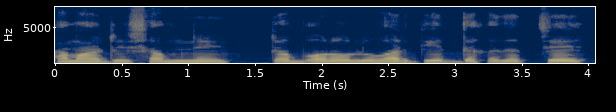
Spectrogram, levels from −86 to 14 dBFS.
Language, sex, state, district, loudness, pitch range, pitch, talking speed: Bengali, female, West Bengal, Cooch Behar, -18 LUFS, 215-220 Hz, 215 Hz, 120 wpm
